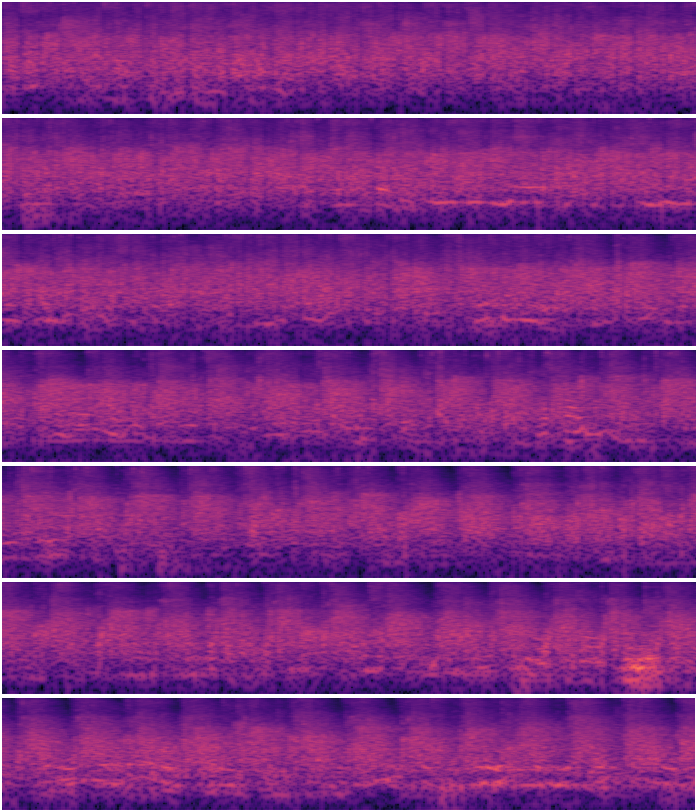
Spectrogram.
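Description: Concert audience applauding at the end of a song: dense, steady clapping that sets in all at once and keeps up at an even level.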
